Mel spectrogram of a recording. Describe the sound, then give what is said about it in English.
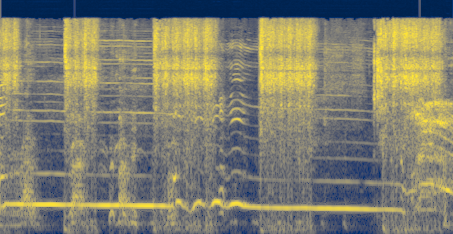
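Dogs howling in a video game shootout: a steady, wavering howl-like tone runs beneath repeated loud, harsh bursts across the whole stretch. “Shoot those dogs.”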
